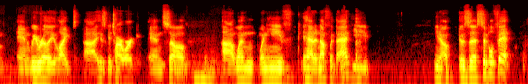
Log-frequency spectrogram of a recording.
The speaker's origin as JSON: {"language": "English", "region": "Midwest", "country": "United States", "tie": "born or raised there", "also_born_or_lived": "Milwaukee, Wisconsin", "said": "we grew up in the Midwest scene, playing in different bands."}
